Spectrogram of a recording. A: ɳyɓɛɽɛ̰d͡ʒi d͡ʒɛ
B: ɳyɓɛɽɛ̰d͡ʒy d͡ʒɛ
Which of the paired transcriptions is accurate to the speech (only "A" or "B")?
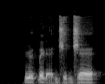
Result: A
